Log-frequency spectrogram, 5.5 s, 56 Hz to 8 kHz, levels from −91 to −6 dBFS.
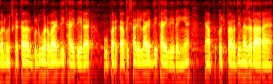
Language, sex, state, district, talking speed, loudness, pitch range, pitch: Hindi, male, Uttar Pradesh, Varanasi, 285 wpm, -19 LUFS, 100-105 Hz, 105 Hz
